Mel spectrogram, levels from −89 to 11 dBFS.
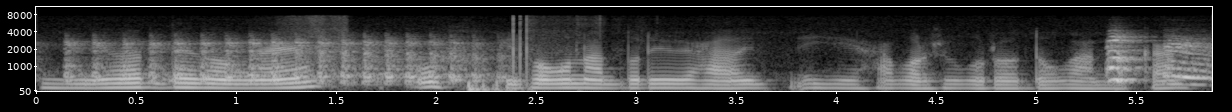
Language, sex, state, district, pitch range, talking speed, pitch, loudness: Chakma, female, Tripura, Unakoti, 145-165 Hz, 110 wpm, 155 Hz, -18 LUFS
